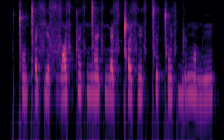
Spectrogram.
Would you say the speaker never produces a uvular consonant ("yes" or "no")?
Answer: yes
